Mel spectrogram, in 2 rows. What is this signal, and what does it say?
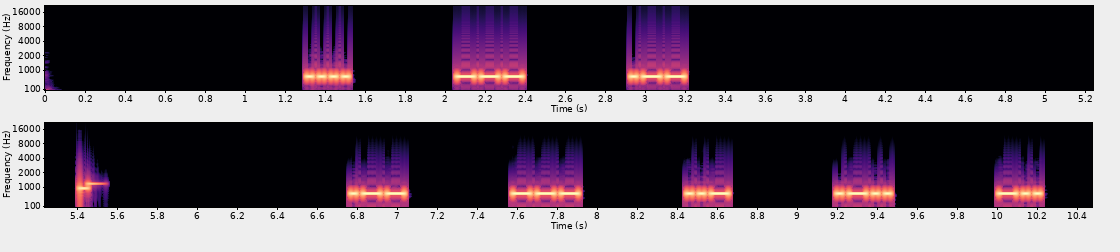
Morse code, heard as a keyed tone, about 40 wpm, spaced as for 14 wpm, 700 Hz. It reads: HOW WOULD
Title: 6x Character Spacing - Top 100 Words - 40wpm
